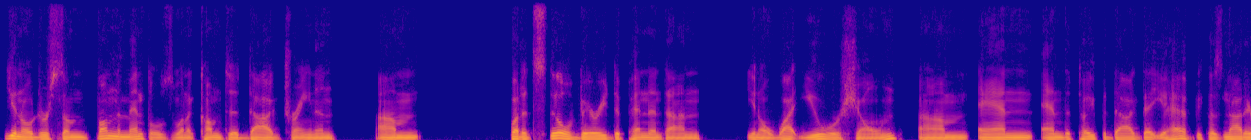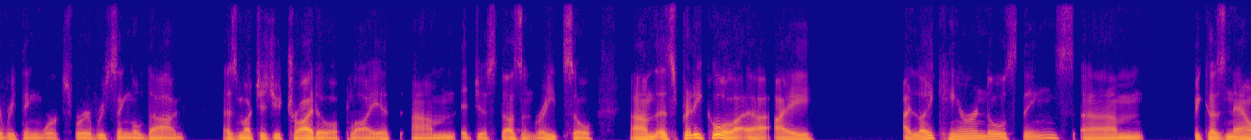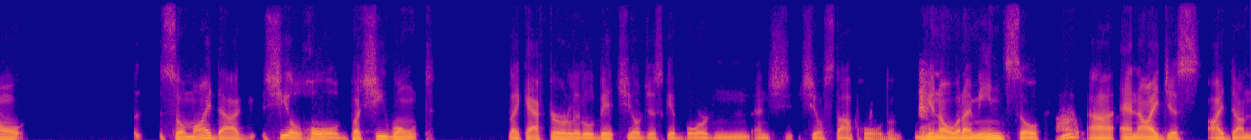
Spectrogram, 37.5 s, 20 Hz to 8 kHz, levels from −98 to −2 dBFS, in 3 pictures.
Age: 40-59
